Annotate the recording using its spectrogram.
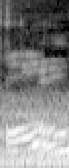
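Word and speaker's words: Ole: Old as in O-L-E, because that's the way it's pronounced. Old Man Brown.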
